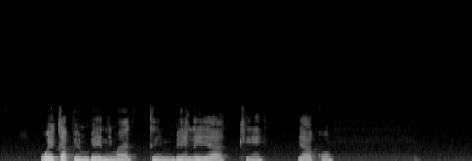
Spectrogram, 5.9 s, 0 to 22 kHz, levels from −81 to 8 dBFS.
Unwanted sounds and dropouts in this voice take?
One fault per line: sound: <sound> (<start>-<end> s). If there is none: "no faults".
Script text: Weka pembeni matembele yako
no faults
